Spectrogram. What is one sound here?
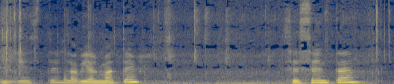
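Plastic wrapping crinkles as it is handled close by.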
